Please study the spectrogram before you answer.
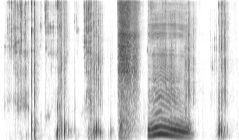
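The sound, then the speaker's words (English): Loud crunching as a mouthful of crunchy trail mix is chewed in irregular bursts, with one sharp crackling bite and a brief hummed, appreciative murmur in the middle. “It looks like it's going to be crunchy.”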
